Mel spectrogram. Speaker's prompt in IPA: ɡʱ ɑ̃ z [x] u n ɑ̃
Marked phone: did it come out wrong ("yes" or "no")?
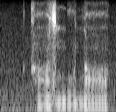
yes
